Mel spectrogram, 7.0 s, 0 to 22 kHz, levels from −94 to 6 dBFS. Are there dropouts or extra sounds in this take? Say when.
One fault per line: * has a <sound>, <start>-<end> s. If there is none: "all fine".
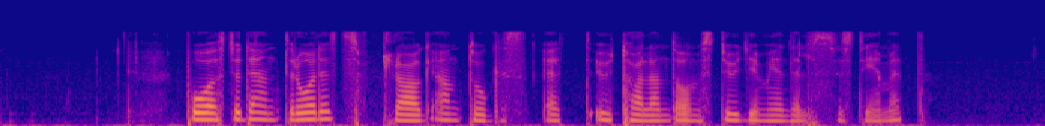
* has a dropout, 2.4-2.6 s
